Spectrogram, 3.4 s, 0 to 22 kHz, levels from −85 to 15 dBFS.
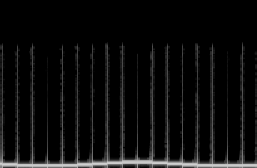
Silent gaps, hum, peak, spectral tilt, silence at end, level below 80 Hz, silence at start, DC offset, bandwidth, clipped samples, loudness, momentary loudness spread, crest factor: none; none; -2 dBFS; -7.5 dB/octave; 0 s; -42 dBFS; 0 s; 0.1%; 4.9 kHz; under 0.1%; -7 LUFS; 0 LU; 4 dB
